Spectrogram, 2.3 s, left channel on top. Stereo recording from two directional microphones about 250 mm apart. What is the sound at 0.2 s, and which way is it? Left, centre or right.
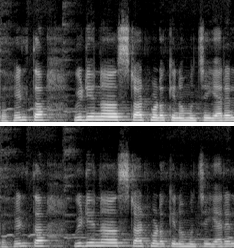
Speech, left.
